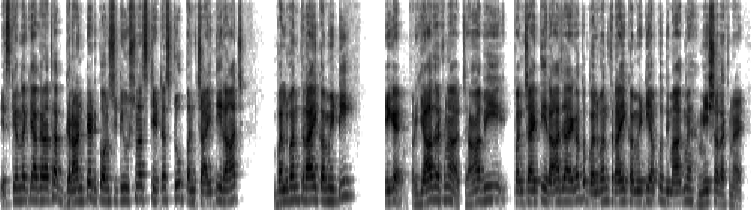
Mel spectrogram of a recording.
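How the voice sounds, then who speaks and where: Man, law tutor, high voice, emphatic, repeats himself, online lecture. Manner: emphatic, repeats "thik hai ji", quizzes viewers.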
